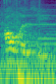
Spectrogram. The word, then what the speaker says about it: Ologie: We are here in Columbus, Ohio at, and how do you pronounce this, Denise? Ologie.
